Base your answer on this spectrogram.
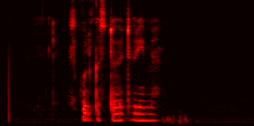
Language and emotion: Russian, neutral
